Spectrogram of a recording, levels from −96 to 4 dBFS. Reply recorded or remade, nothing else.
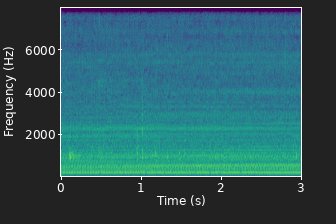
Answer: remade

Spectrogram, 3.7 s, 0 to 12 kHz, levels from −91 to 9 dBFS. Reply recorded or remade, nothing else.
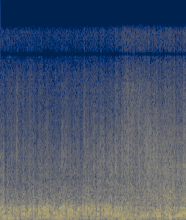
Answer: remade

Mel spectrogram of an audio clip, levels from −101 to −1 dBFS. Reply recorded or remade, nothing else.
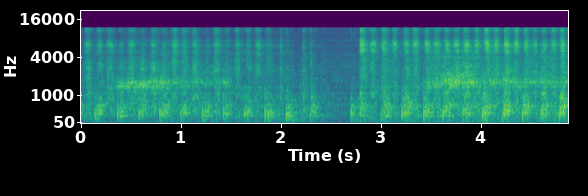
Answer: remade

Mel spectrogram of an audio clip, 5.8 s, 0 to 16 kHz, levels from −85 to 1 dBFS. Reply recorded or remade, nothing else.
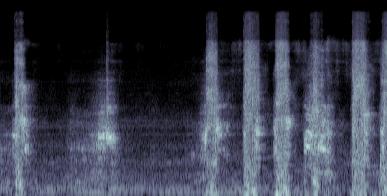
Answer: remade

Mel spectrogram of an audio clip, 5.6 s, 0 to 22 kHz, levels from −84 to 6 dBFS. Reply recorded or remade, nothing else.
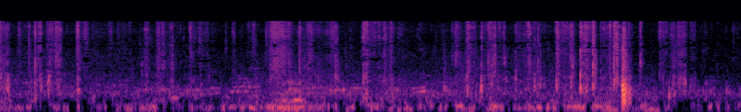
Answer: remade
